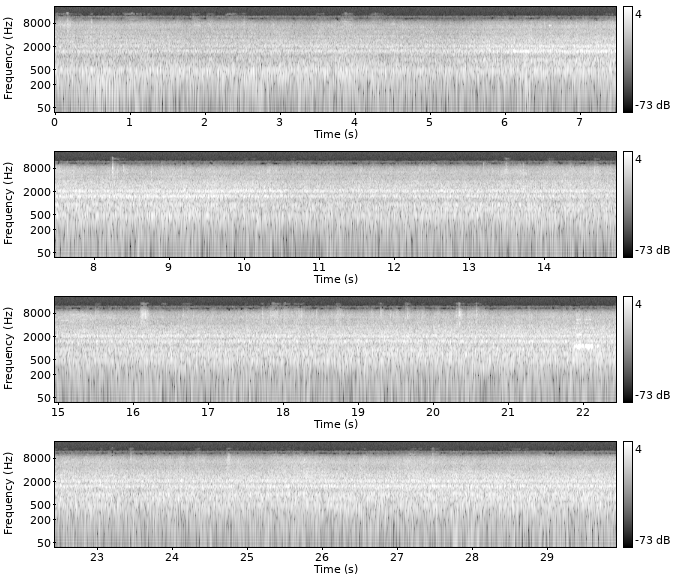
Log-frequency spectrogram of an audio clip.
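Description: Moving passenger train heard from inside the carriage: a steady rumble of the wheels on the track, with a few faint steady tones over it.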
